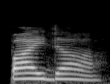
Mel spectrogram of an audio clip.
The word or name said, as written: bida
